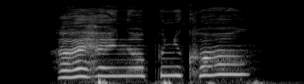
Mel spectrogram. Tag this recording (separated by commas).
Human voice, Female singing, Singing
